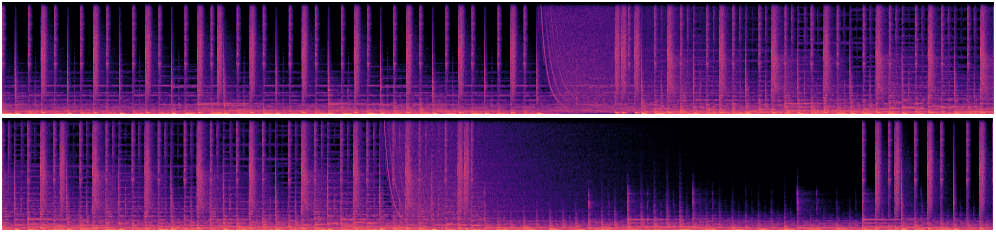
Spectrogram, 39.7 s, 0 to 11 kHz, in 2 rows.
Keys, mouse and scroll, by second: 1.2-2.4 drag, 3.8 ctrl+d, 5.2-6.6 drag, 7.1 u, 9.1 click, 14.2 Delete, 16.0-20.5 drag, 23.4-25.0 drag, 33.0 click, 33.7 p, 35.0-39.4 drag.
